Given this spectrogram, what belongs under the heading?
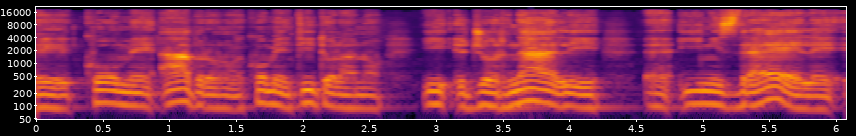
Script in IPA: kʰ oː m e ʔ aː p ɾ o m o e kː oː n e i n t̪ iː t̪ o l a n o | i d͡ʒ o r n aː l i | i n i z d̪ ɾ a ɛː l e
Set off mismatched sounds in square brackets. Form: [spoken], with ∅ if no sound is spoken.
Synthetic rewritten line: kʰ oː m e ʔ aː p ɾ o [n] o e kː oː [m] e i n t̪ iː t̪ o l a n o | i d͡ʒ o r n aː l i | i n i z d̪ ɾ a ɛː l e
